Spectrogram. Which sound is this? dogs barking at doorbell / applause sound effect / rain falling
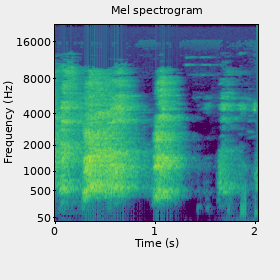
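dogs barking at doorbell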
